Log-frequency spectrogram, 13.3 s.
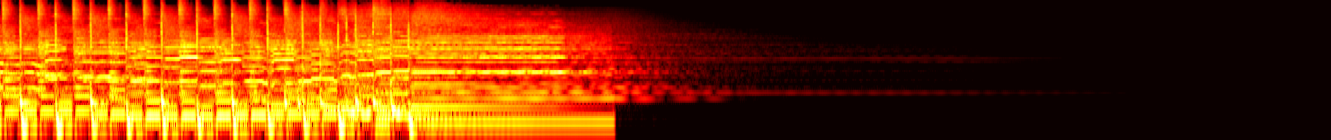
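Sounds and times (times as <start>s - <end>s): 
Yamaha PSR SX720 keyboard style accompaniment: 0.0s - 7.8s.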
